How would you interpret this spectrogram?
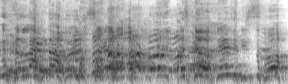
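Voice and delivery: speaking through laughter; high laughing voice. Real, not acted. Laughing at bad joke.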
